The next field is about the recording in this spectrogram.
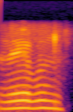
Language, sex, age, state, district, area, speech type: Bodo, male, 45-60, Assam, Baksa, urban, conversation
